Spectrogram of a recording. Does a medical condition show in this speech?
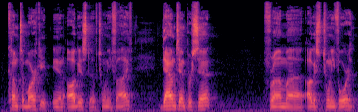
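No.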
